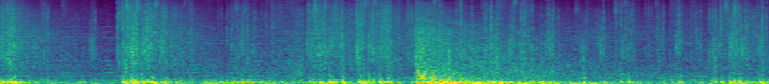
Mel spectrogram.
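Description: Musket gunfire and battle noise from a Napoleon Total War fight at Salamanca, a loud continuous barrage of overlapping shots and rumble with swells in intensity.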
